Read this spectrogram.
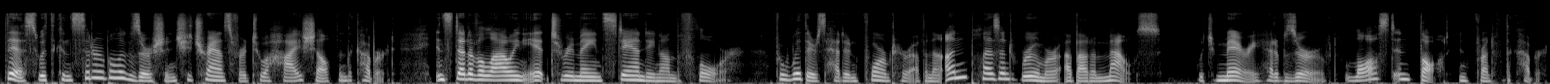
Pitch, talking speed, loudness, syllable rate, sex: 190 Hz, 180 wpm, -21 LUFS, 5.3 syllables/s, female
